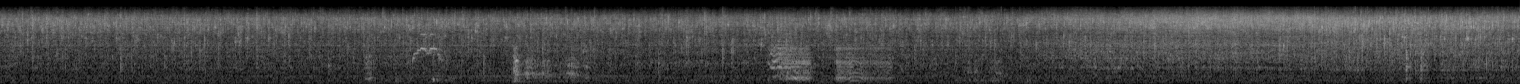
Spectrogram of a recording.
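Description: Sockeye salmon fillets searing in hot oil in a frying pan: a steady sizzle that grows louder about eleven seconds in.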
